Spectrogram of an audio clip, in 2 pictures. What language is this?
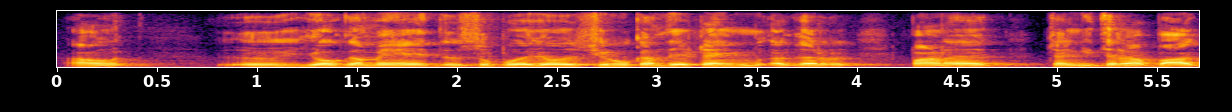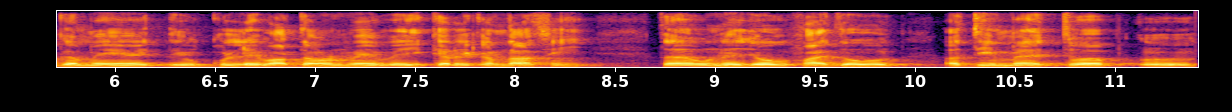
Sindhi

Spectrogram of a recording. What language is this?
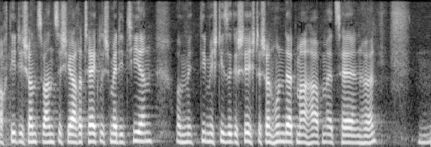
German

